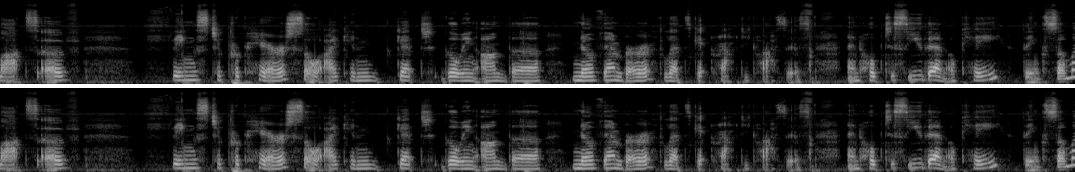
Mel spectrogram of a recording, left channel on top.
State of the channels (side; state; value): both; identical; correlation 1.00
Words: of things to prepare so I can get going on the November Let's Get Crafty classes, and hope to see you then, okay? Thanks so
